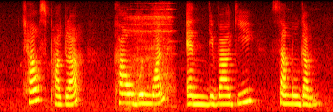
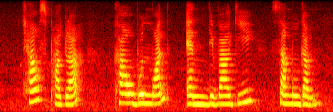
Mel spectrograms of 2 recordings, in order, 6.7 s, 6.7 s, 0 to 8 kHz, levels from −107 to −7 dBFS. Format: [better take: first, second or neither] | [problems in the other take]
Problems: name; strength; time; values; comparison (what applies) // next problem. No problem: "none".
second | background sound (Dishes, pots, and pans); 19 dB below the speech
